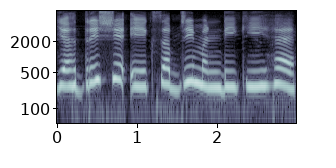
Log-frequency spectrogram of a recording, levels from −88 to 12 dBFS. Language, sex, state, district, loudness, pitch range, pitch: Hindi, female, Jharkhand, Ranchi, -14 LUFS, 270-310 Hz, 280 Hz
